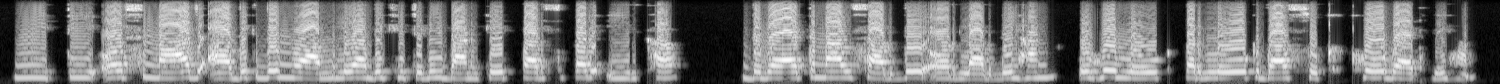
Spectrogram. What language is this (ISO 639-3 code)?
pan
